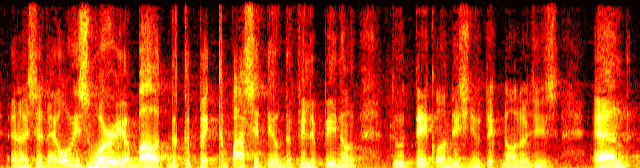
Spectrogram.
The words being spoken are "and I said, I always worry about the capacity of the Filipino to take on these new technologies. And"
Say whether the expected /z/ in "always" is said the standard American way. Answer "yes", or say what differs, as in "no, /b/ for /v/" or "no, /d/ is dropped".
no, /s/ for /z/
